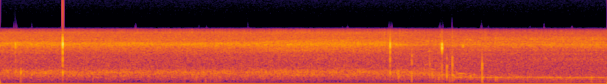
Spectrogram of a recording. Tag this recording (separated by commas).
Static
